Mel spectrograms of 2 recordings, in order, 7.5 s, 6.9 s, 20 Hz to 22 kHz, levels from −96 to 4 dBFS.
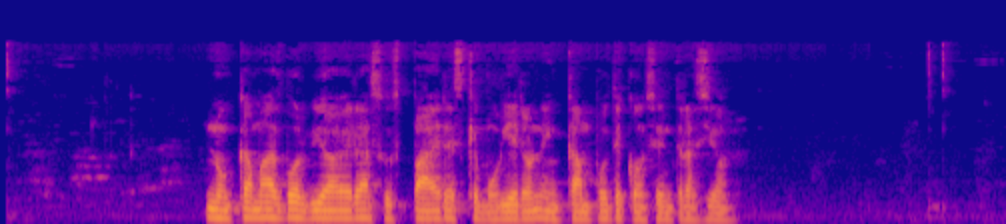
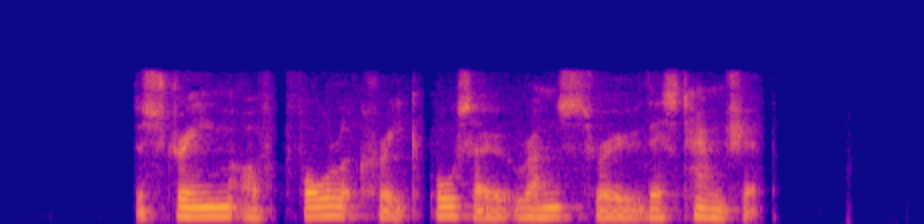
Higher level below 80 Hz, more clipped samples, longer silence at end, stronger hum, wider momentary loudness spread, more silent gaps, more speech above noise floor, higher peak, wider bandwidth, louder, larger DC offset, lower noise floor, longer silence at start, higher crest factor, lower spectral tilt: first, -46 dBFS vs -60 dBFS; neither; first, 2.05 s vs 1.25 s; neither; second, 8 LU vs 11 LU; neither; second, 46 dB vs over 65 dB; about the same, -8 dBFS vs -8 dBFS; first, 11.5 kHz vs 7.2 kHz; about the same, -27 LUFS vs -26 LUFS; neither; second, -71 dBFS vs under -90 dBFS; first, 1.55 s vs 1 s; about the same, 20 dB vs 18 dB; about the same, -7 dB/octave vs -6 dB/octave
